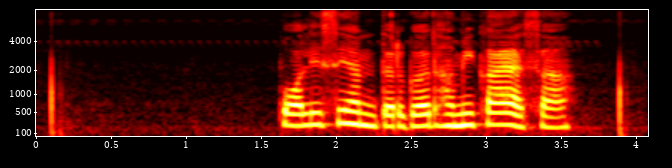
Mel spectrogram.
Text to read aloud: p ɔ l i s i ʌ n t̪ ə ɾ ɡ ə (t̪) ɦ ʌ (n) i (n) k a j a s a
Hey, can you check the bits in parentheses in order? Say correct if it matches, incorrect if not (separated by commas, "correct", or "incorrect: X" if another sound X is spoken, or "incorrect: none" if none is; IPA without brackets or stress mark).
correct, incorrect: m, incorrect: none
